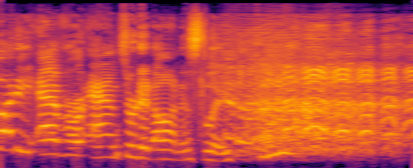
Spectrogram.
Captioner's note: laughter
